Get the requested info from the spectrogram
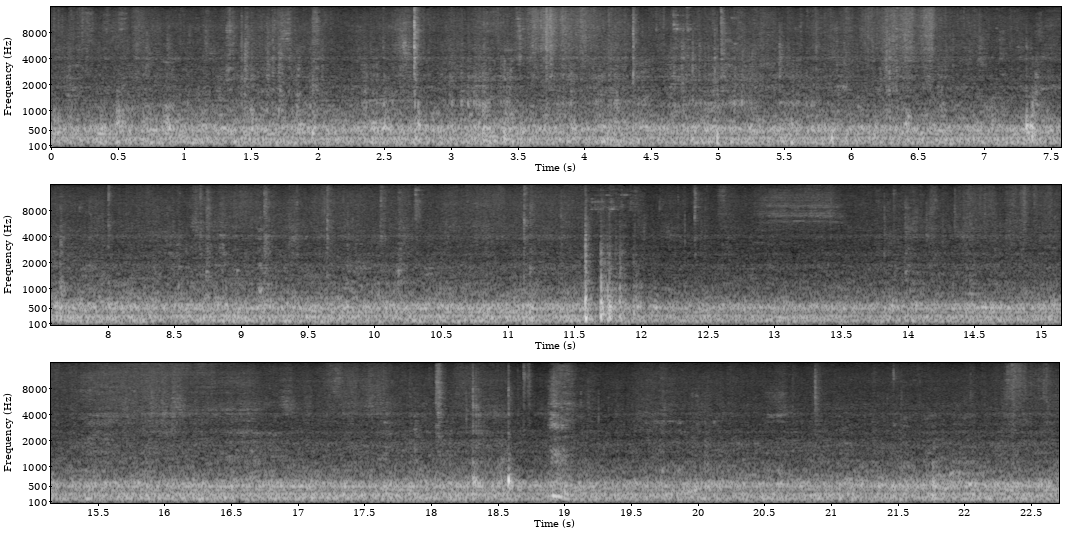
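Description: Shinkansen train running slowly into a station, heard from inside the passenger car: a steady running rumble with a hum. Two sharp clicks come about halfway through and again near the end.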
